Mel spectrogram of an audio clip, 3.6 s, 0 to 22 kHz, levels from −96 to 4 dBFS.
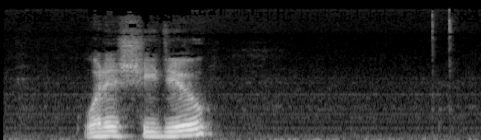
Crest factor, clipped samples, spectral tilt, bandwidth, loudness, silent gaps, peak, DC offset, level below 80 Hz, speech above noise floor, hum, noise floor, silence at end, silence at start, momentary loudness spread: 18 dB; under 0.1%; -7 dB/octave; 16.5 kHz; -15 LUFS; none; -2 dBFS; under 0.1%; -52 dBFS; 41 dB; none; -55 dBFS; 2 s; 0.65 s; 12 LU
